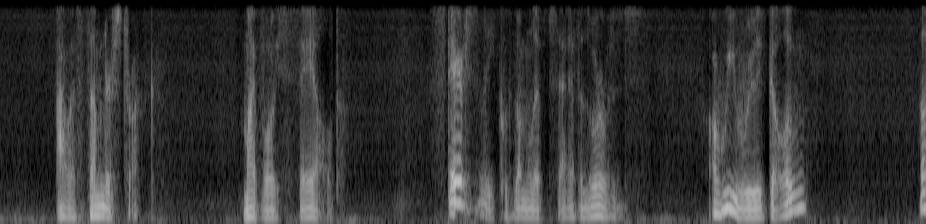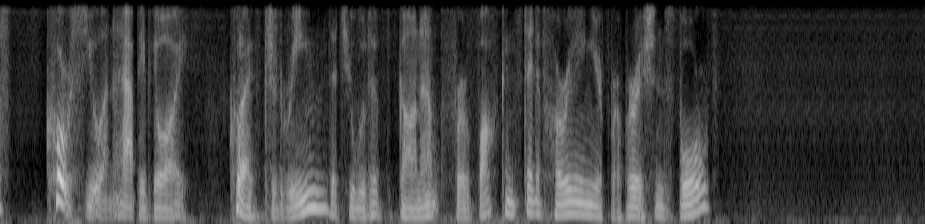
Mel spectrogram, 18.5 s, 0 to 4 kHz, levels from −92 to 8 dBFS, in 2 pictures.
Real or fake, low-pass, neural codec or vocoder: fake; 3.6 kHz; codec, 16 kHz in and 24 kHz out, 0.4 kbps, LongCat-Audio-Codec, fine tuned four codebook decoder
